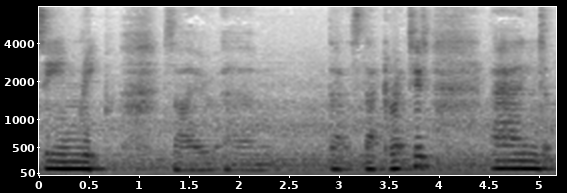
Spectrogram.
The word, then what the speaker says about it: Siem Reap: Cambodia, I was referring to the city as Siem Reap, which I wrongly believed is how you were supposed to pronounce it. It's actually pronounced Siem Reap, so that's that corrected.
